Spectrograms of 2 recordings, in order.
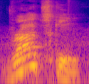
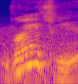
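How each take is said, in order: First: The name is said in its standard form. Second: The name is said with an altered vowel. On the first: The speaker calls it right. "maybe you don't say Vronsky" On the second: The speaker calls it wrong. "maybe you say Vransky"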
